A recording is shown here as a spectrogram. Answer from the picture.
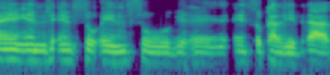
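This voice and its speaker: Over a quiet background, a man speaks at a very slow pace, the sound dry with no echo. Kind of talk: casual group discussion of a film. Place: home room. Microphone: video call.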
